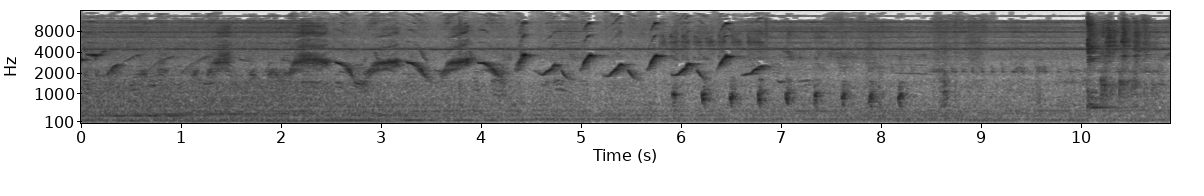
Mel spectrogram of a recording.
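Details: Chinese hwamei in a cage delivering a string of arched, ringing whistles, then a rapid rhythmic series of sharp clicks, ending in a burst of noise. Music plays softly behind.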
